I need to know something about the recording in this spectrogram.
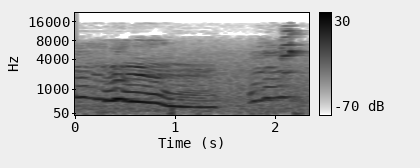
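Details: Labrador Retriever kept as a pet, howling in protest while being scolded by its owner for opening a tap and wasting water; one long howl sliding downward, then a short rising whine.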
